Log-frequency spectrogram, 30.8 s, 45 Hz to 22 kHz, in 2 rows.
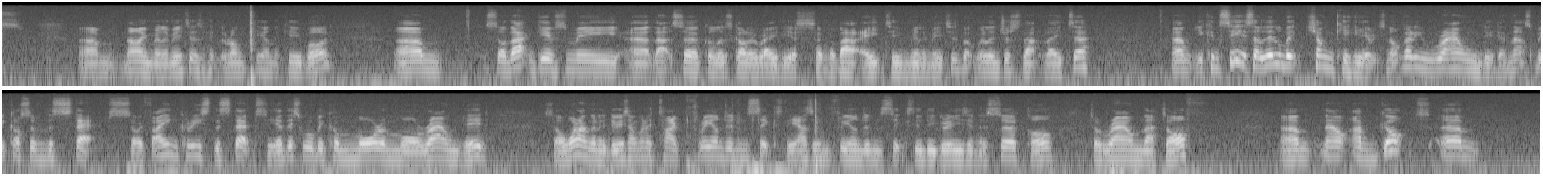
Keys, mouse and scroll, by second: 4.8-11.2 middle drag, 11.4-16.8 scroll up 1, 16.8-19.5 drag, 19.5-22.6 middle drag, 19.6 click, 26.9-29.6 middle drag.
